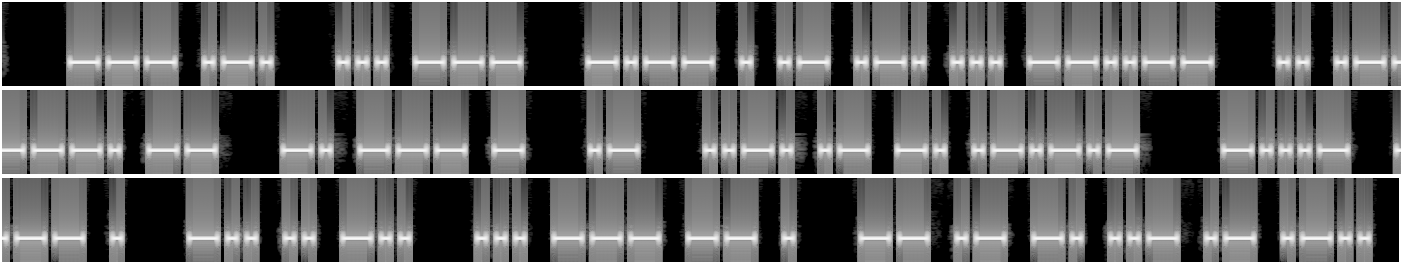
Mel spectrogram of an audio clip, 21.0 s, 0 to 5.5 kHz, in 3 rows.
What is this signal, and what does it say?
Morse code, heard as a keyed tone, about 25 wpm, 600 Hz. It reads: OR SO YEARS, I'M NOT A FAN. <BT> WE DID SOME MANUAL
